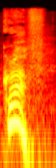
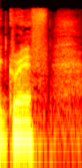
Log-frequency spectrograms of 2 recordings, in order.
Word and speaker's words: Gruff: It's pronounced Griff. Is it? Yeah. Not Gruff? No, Griff Reese.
